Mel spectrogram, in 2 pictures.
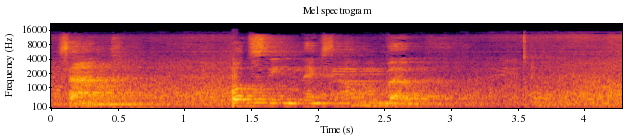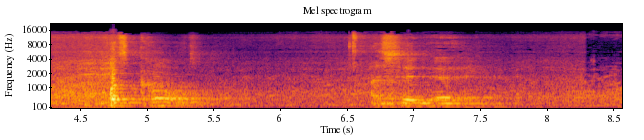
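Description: Live music plays loudly through loudspeakers in a large echoing hall.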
